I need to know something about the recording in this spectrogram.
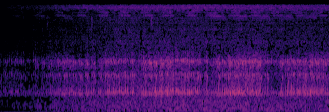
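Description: Near silence with a faint, even hiss that comes in about a second in.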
